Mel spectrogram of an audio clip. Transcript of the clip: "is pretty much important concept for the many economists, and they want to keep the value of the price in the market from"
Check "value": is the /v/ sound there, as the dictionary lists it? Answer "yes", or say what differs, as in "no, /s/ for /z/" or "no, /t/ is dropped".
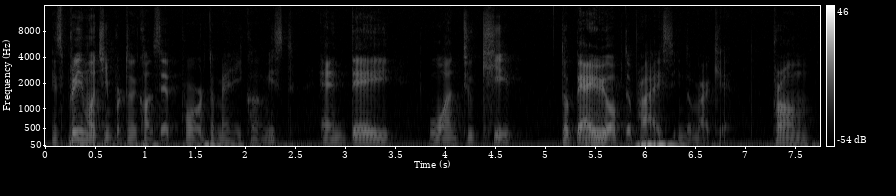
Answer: no, /b/ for /v/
